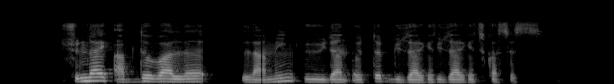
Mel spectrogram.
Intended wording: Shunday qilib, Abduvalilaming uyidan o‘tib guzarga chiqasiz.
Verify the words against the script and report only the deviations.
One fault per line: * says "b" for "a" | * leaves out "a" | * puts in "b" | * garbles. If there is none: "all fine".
* leaves out "qilib"
* puts in "guzarga"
